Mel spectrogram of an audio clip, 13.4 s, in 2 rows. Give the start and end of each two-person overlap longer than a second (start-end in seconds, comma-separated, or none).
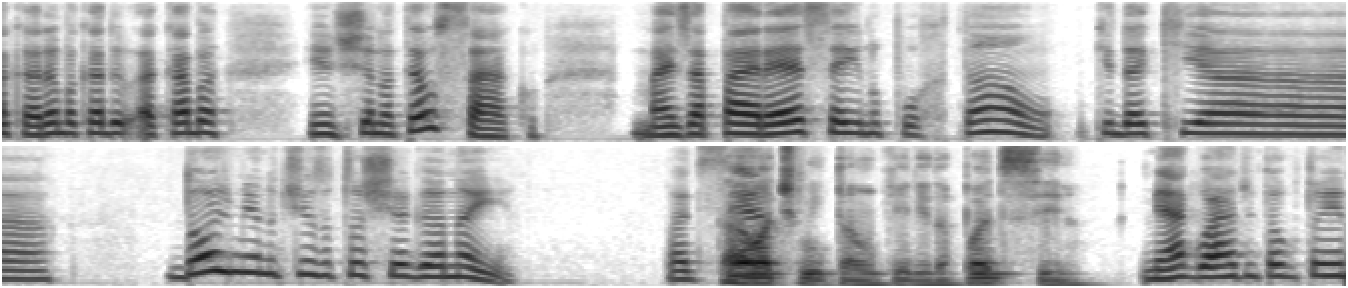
none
